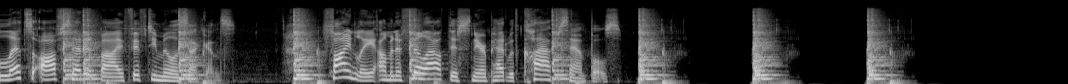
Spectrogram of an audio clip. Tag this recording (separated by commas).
Music, Speech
